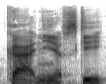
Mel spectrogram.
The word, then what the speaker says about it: Каневский: То есть, если у вас сейчас возник вопрос, что нужно есть, чтобы похудеть, подпишитесь на мой Инстаграм, Эдуард Каневский, Инстаграм, э, моя фамилия пишется через А, Инстаграм у меня с галочкой, подпишитесь, напишите мне в Директ э, пароль шпаргалка по питанию.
